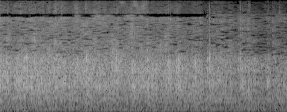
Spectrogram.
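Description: Enthusiastic audience applause at a Rajasthani community gathering in Guwahati, a dense, steady roar of many hands clapping close and loud throughout, with no voices over it.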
